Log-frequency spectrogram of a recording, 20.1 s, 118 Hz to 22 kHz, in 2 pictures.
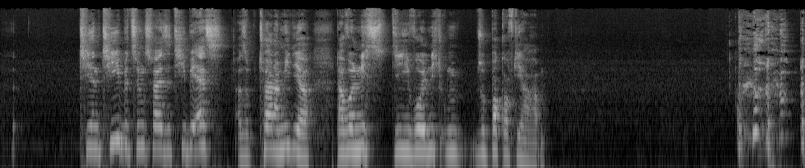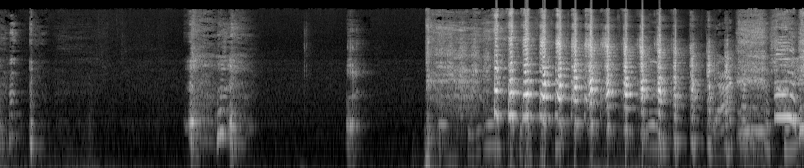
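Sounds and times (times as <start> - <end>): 
speech: 1.0 - 6.9
harsh coughing fit: 9.2 - 10.7, 12.4 - 13.3
long loud rumbling burp: 14.4 - 14.8
laughter: 15.4 - 20.1.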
